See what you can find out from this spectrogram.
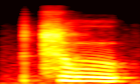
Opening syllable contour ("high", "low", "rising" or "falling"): falling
